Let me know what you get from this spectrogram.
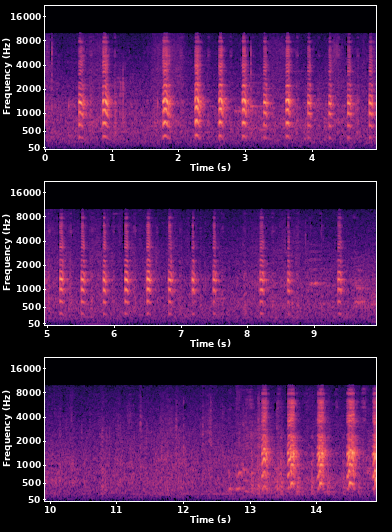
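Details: A two-month-old Bull Terrier puppy gives short, high whimpering yelps, repeated about three times a second.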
